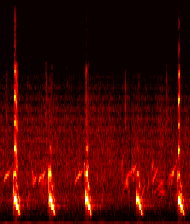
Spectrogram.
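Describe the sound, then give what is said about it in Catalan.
An adult golden eagle calls five times, each a sharp, high, downward-slurring yelp, repeated at a steady pace with brief pauses, clear against a quiet background. “Aquest és el crit de l'àguila adulta.”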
